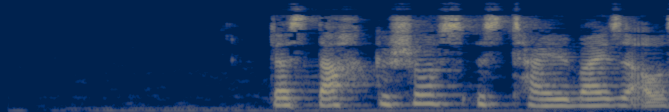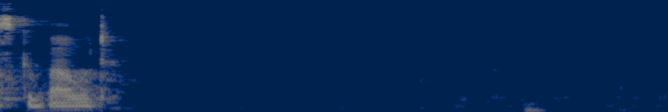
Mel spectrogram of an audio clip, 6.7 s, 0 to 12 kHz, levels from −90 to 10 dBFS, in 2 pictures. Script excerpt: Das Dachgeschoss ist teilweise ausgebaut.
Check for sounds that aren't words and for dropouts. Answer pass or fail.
pass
